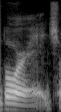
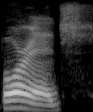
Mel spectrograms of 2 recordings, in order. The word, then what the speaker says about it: borage: think about this again borage borage what is a word that rhymes with beret borage anybody yes leah courage oh yes i love porridge yes it also rhymes with porridge um but it's courage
